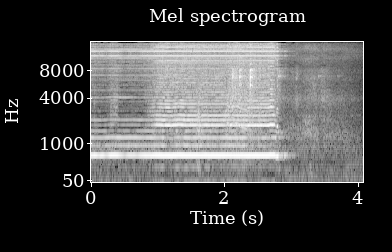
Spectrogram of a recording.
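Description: A man's voice holding one long, loud, high note at a steady pitch, which breaks off about three seconds in.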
